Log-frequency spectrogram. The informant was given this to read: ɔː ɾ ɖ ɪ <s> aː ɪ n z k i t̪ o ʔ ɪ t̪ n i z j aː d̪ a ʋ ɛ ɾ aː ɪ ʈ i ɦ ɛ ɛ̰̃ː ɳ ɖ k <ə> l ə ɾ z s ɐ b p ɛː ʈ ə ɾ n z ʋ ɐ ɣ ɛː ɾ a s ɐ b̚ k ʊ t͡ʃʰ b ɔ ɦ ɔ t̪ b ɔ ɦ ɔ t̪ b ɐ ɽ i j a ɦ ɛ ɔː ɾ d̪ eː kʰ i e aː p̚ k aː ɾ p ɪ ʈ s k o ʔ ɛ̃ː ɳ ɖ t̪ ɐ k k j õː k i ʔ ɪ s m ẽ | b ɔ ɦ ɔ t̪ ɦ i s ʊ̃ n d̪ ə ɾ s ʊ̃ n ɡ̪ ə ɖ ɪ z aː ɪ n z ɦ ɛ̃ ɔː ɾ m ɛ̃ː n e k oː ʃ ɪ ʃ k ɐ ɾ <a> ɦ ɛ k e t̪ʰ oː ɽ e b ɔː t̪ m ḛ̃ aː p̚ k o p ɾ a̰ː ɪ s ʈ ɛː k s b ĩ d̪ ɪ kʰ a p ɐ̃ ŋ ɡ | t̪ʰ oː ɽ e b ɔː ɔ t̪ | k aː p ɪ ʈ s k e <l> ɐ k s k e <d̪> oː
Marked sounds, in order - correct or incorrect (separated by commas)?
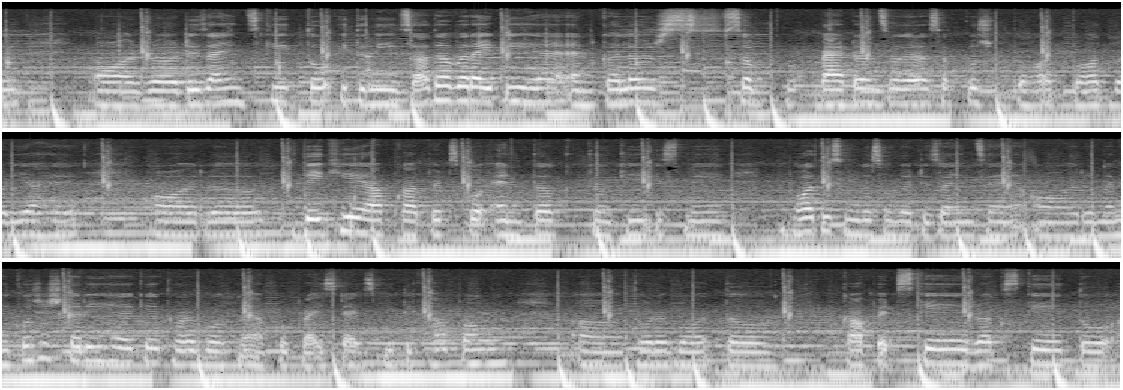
incorrect, incorrect, incorrect, incorrect, incorrect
